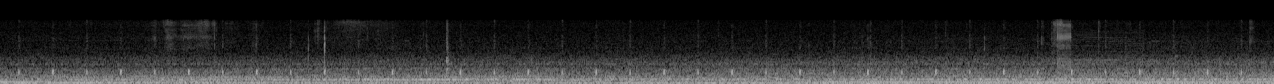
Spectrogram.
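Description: Tyres roll on smooth asphalt.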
